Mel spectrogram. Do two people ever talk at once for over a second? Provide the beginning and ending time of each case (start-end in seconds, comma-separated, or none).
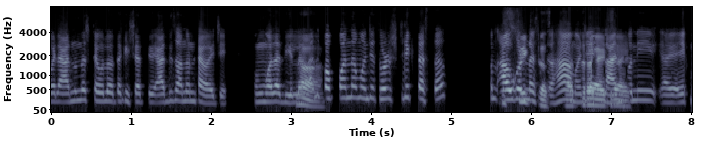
5.7-7.3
